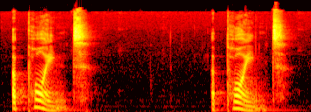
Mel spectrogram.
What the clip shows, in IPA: əˈpɔɪnt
